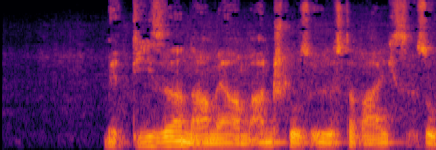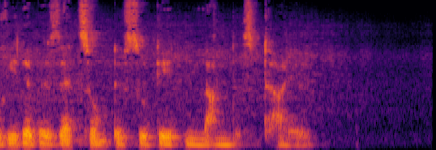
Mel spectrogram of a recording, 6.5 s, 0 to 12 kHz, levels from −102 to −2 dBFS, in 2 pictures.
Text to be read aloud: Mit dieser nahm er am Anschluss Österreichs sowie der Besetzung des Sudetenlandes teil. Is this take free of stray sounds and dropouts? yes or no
yes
